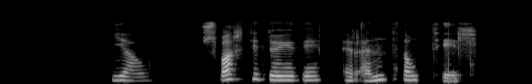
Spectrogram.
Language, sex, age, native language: Icelandic, female, 30-39, Icelandic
